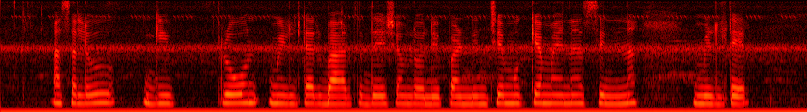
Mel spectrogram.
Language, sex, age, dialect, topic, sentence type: Telugu, female, 25-30, Telangana, agriculture, statement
